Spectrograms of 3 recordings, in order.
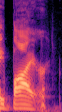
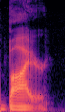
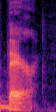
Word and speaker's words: Bayer: Pronounce it correctly. – I say buyer. – Correct. That's correct. It is buyer. – Everyone in America says bear.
